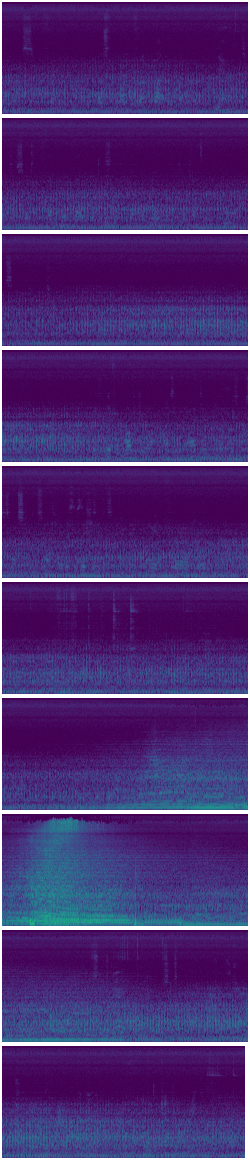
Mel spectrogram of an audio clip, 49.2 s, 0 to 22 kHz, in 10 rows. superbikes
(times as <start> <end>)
19.4 49.1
